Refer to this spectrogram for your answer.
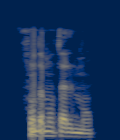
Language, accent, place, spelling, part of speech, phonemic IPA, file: French, France, Lyon, fondamentalement, adverb, /fɔ̃.da.mɑ̃.tal.mɑ̃/, LL-Q150 (fra)-fondamentalement.wav
- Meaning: fundamentally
